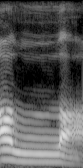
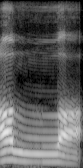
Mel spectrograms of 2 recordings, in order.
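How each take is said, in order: No difference in how they are said.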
